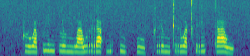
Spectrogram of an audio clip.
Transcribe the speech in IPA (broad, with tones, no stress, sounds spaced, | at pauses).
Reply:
k l u˧ a̯ p i˧ n p l ɯ˧ ŋ w a˦˥ w r a˦˥ ʔ b u˦˥ k̚ ŋ u˦˥ k̚ ʔ uː˨˩ p̚ k r ɯ˧ ŋ t r u˧ a̯ kʰ r i˦˥ ʔ t a˥˩ w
